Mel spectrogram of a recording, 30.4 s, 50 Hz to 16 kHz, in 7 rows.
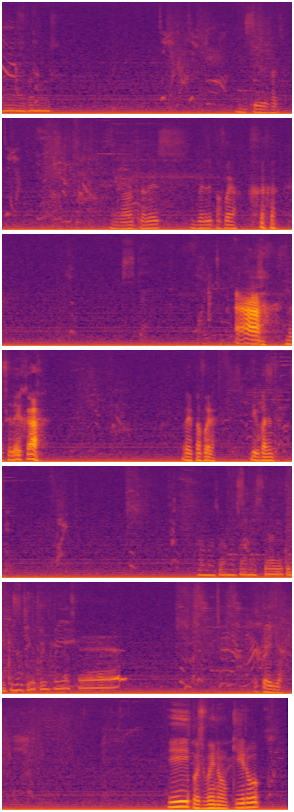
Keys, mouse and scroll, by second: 0.1 click, 0.9 click, 1.5 click, 2.0 click, 2.6 click, 3.5 click, 4.1 click, 4.7 click, 5.2 click, 6.0 click, 6.5 click, 7.1 click, 7.5 click, 8.1 click, 8.5 click, 9.0 click, 9.4 click, 10.0 click, 10.7 click, 13.8 click, 14.3 click, 14.8 click, 15.4 click, 16.0 click, 16.5 click, 17.3 click, 17.8 click, 18.6 click, 18.9 click, 19.4 click, 19.9 click, 20.5 click, 21.1 click, 21.9 click, 22.5 click, 23.0 click, 23.5 click, 24.0 click, 26.2 middle click, 26.2-26.7 scroll down 2, 26.7 scroll up 1, 26.9 scroll down 1, 27.3 scroll up 1, 28.1 middle click, 28.5 middle click.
